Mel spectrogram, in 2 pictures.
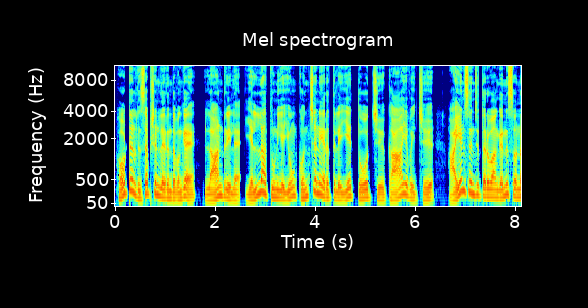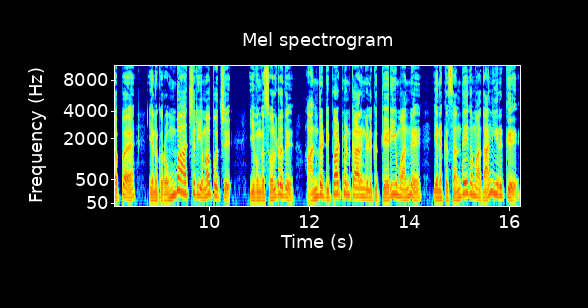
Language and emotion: Tamil, surprised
